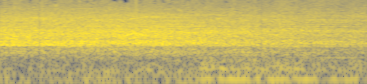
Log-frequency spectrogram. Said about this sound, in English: and with the noise you hear, the Temple students storming the court.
